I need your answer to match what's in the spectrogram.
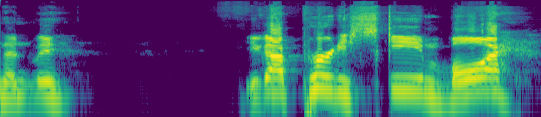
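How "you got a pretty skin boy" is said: high, mock Southern American accent; loud, high Southern American impression. Shown as a demonstration. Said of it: "the Southern American one".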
